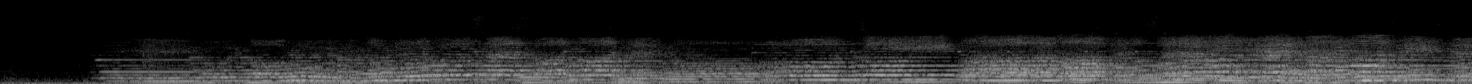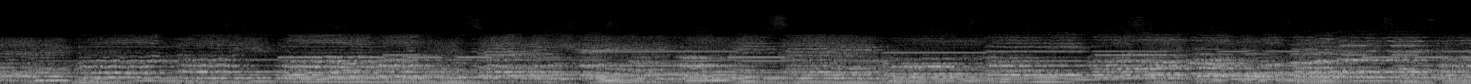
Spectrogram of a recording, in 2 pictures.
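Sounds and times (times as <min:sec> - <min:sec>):
concert choir singing: 0:01.0 - 0:29.4.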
